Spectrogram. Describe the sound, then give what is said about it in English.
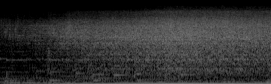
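Loud, steady sizzling as wine is added to a hot frying pan with shrimp, building quickly at the start and holding as a dense, continuous hiss, with no talking. “We're going to coat it with the wine.”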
